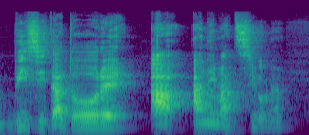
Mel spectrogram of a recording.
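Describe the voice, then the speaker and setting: Very slow speech from a man with a fairly high pitch, over a quiet background. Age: 30s. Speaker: interviewer and streamer; interviewer, streamer. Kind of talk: casual interview. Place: home room.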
